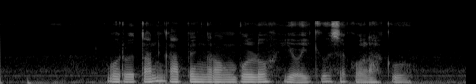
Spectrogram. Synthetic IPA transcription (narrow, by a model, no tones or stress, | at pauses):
wuɾut̪ankapɪŋɾɔŋpulʊhjoikʰusəkolahku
